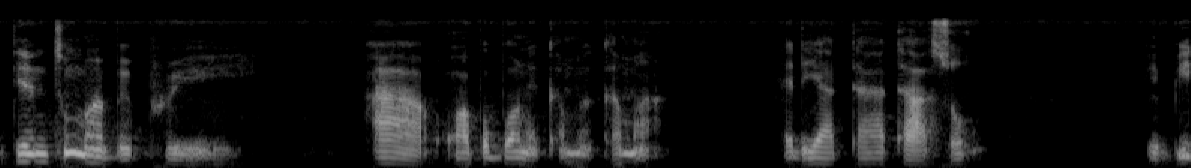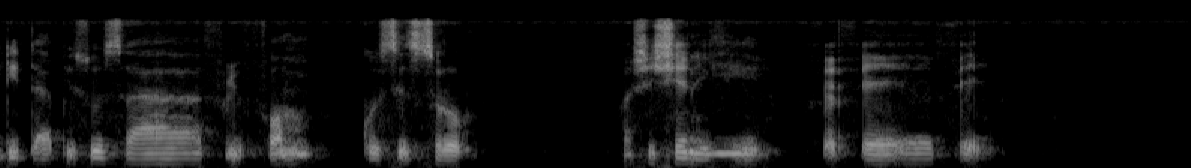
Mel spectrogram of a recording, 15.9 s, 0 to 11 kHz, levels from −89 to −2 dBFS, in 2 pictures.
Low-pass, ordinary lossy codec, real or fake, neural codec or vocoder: 7.2 kHz; AAC, 64 kbps; fake; codec, 16 kHz, 4 kbps, FreqCodec, larger model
